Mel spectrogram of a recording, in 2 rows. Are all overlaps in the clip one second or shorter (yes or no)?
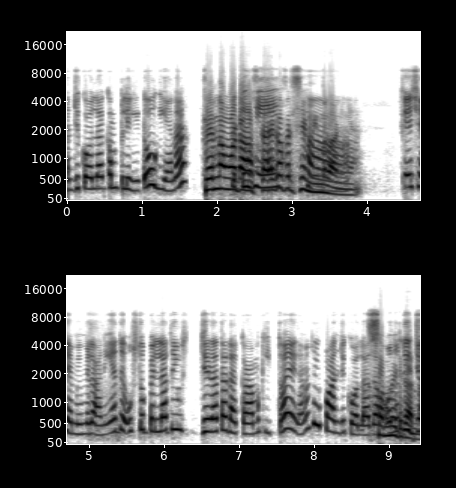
no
